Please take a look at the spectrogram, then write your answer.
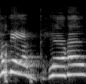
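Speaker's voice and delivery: squeaky voice, high and loud. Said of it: "that sounded just like Mickey Mouse".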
